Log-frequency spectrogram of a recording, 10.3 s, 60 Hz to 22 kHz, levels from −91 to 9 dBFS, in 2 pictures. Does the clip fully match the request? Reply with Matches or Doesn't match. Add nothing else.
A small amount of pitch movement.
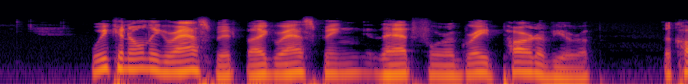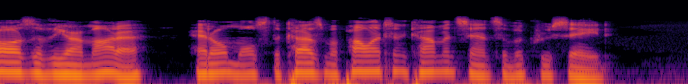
Doesn't match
